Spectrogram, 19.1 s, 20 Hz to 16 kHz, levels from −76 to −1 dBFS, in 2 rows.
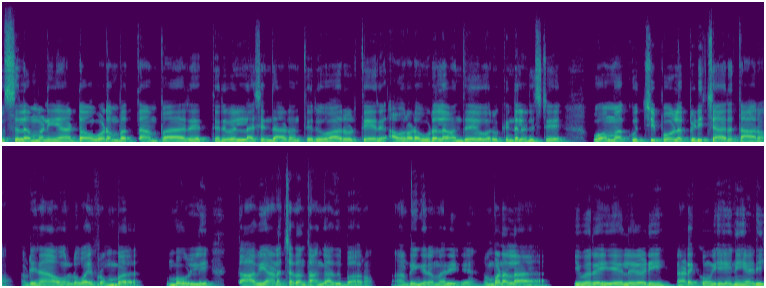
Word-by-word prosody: "உசில 140 +6 +3 0.2
மணியாட்டம் 140 +1 +1
உடம்பத்தான் 135 -3 0
பாரு, 115 +1 +2 0.2
தெருவில் 120 +4 +2
அசைந்தாடும் 130 +1 0
திருவாரூர் 115 +5 +2
தேரு." 120 -2 +1
அவரோட 110 0 +2
உடல 135 +6 +3
வந்து 115 +3 +2 0.2
ஒரு 105 -1 +1
கிண்டல் 125 +2 +2
அடிச்சிட்டு, 105 +2 0 0.6
"ஓம 160 +2 +1
குச்சி 140 +2 +1
போல 150 0 +2
பிடிச்சாரு 145 -1 +2
தாரம்." 105 +1 -1 0.2
அப்பிடீன்னா, 110 +6 -1
அவரோட 100 -2 -1
வைஃப் 130 +2 -1
ரொம்ப 110 +6 +1 0.6
ரொம்ப 110 +3 +2
ஒல்லி. 100 +6 +1 0.4
"தாவி 125 +5 +1
அணைச்சாதான் 130 +2 -1
தாங்காது 100 -1 -1
பாரம்" 95 0 -5 0.3
அப்பிடீங்கிற 100 0 -1
மாரி 105 -1 +1 0.4
ரொம்ப 130 +8 +1
நல்லா 150 -3 +1 0.7
"இவரு 145 +2 +2 0.2
7 130 +2 +2
அடி. 140 0 +1 0.3
நடக்கும் 135 +3 -1
ஏணியடி. 130 +1 +1
130 Hz, 120 wpm, -22 LUFS, 110-140 Hz, 0.7 s, உசில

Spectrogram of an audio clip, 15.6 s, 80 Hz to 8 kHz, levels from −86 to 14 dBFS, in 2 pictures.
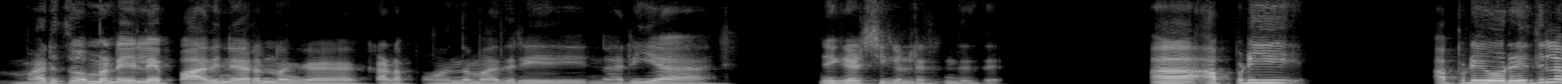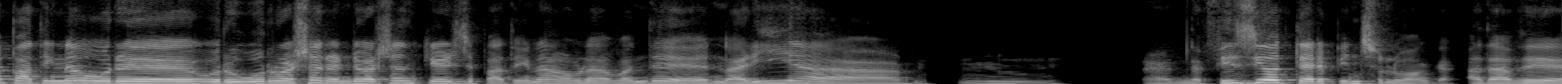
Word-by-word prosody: மருத்துவமனையிலயே 165 -2 +2
பாதி 145 +2 +4
நேரம் 150 -1 +1
நாங்க 130 -2 -2 0.3
கெடப்போம். 125 -3 -5
அந்த 130 +1 -2
மாதிரி 135 0 -3 0.4
நிறைய 140 +3 -3 0.9
நிகழ்ச்சிகள் 140 -3 -1
இருந்தது. 115 -2 -11 0.9
ஆ - - +7 0.3
அப்படி 245 +5 +1 0.9
அப்படி 225 +1 0
ஒரு 215 - +5
இதில 270 +5 +1
பார்த்தீங்கன்னா, 205 +1 +1
ஒரு 195 -1 +3 0.4
ஒரு 170 0 +2
ஒரு 195 - 0
வருஷம் 230 0 0
2 190 +1 0
வருஷம் 205 +3 -1
கழிச்சு 185 0 -3
பார்த்தீங்கன்னா, 155 +4 -5
அவனை 155 0 -4
வந்து 190 +5 -4 0.3
நிறைய 190 +9 -2 0.9
ம் 115 -1 -13 0.7
இந்த 130 0 -8
பிசியோதெரபி 205 -4 +4
ன்னு 175 +1 -3
சொல்வாக. 110 -6 -8
அதாவது 140 +3 -2
160 Hz, 125 wpm, -22 LUFS, 135-195 Hz, 0.9 s, ஆ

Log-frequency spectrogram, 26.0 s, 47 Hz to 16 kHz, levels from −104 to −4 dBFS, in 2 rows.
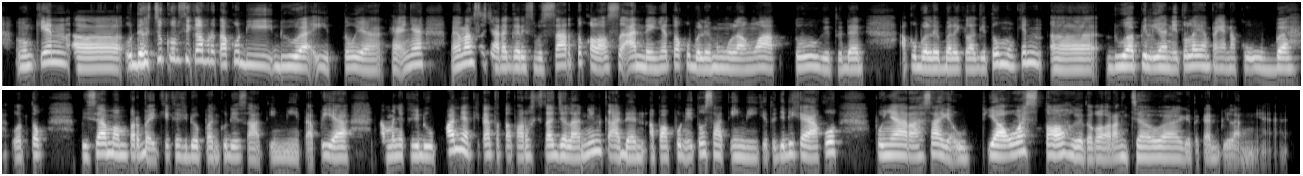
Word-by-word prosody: mungkin, 235 +7 0
eee, 170 0 +4
udah 220 +3 +6
cukup 310 +1 -4
sih, 300 - -4
Kak, 285 - +6
menurut 265 -3 -6
aku 265 +5 -3
di 205 -5 -5
2 185 -1 +3
itu 170 0 -5
ya, 150 -1 -3
kayaknya 210 +8 0 0.2
memang 220 +7 +4
secara 225 -8 -2
garis 175 0 -2
besar 200 +6 +2
tuh 235 - -6
kalau 160 -5 +3
seandainya 180 -2 +1
tuh 200 - 0
aku 205 - -8
boleh 165 -3 -1
mengulang 160 -2 -1
waktu 175 0 0 0.2
gitu 155 0 -8
dan 160 0 -3 0.3
aku 185 - -7
boleh 165 -1 +4
balik 160 0 -1
lagi 160 0 -3
tuh, 220 +6 -1
mungkin, 225 +3 -3
eee, 155 0 0
2 185 +2 +3
pilihan 180 -2 +2
itulah 195 +3 +1
yang 190 - -1
pengen 170 -1 -5
aku - - -6
ubah 170 0 0 0.2
untuk 180 +3 -4 0.3
bisa 200 +4 +5
memperbaiki 175 -5 -2
kehidupanku 160 -1 -5
di 160 - -3
saat 145 -3 -5
ini, 75 -2 -12
tapi 175 -2 -3
ya 155 0 +5 0.3
namanya 165 +2 -3
kehidupan 170 +9 +3
ya 225 - +2
kita 185 0 -3
tetap 170 -2 -7
harus 170 +1 -3
kita 175 - +1
jalanin 175 +6 +1
keadaan 160 -5 -2
apa 160 0 0
pun 175 +1 -6
itu 180 - -5
saat 185 -3 -2
ini 155 -2 -6
gitu, - - -13
jadi 165 +5 -3
kayak 165 -4 +6
aku 220 +4 +4 0.4
punya 180 -1 +4
rasa 170 +4 +2
ya 160 -3 -4
u 150 - -6 0.2
ya 175 -3 +9
uwes 220 +5 +2
toh 185 +1 +6
gitu 155 -2 -2
kalo 150 -1 0
orang 165 - -3
Jawa 155 -1 -1
gitu - - -12
kan 75 - -7
bilangnya. - - -14
170 Hz, 190 wpm, -23 LUFS, 160-190 Hz, 0.4 s, ya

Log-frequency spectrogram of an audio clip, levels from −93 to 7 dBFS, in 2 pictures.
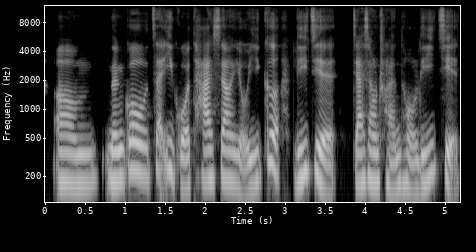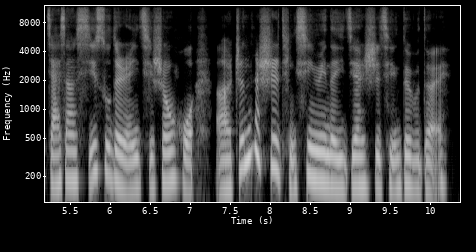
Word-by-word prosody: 嗯， 170 0 +1
能 185 0 +3
够 220 -1 +4
在 210 - -1
异 230 - 0
国 155 -4 +1
他 185 +3 +2
乡 185 -1 +2
有 160 - -2
一 160 +5 -1
个 260 0 +2
理 185 +4 +1
解 185 - +3 0.2
家 175 0 +1
乡 180 -2 +1
传 145 -3 -4
统、 165 -5 -3
理 180 +6 0
解 235 - -1
家 165 -1 -2
乡 180 0 -1
习 180 +2 -3
俗 220 -2 -2
的 180 -2 +2
人 145 -2 +1
一 155 - -1
起 155 0 -6
生 175 +3 0
活， 150 -6 -2 0.2
呃， 145 +2 -2
真 260 - +2
的 350 - +3
是 250 -4 0
挺 150 -7 -6
幸 190 +5 +2
运 175 -2 +4
的 160 - +3
一 150 0 +1
件 160 +2 0
事 160 0 -2
情， 150 0 -5
对 160 0 0
不 145 - -5
对？ 155 +3 -5
175 Hz, 255 characters per minute, -24 LUFS, 155-190 Hz, 0.2 s, 够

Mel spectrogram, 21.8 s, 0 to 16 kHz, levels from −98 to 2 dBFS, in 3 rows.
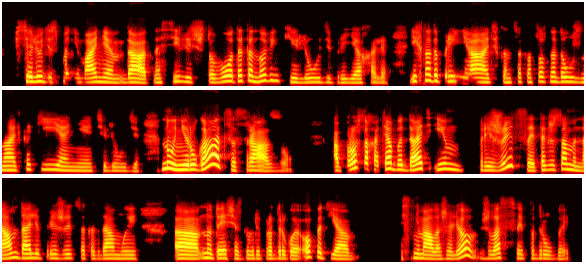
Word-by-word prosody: все 220 - -1
люди 210 -1 -2
с 195 - -12
пониманием, 185 -2 0
да, 180 -2 +7
относились, 180 +5 -6
что 175 0 -6
вот- 225 +5 +1
это 235 +1 +1
новенькие 235 -3 -5
люди 175 0 -7
приехали, 165 - -7 0.3
их 225 - -4
надо 255 -1 +2
принять, 190 -5 +1
в - - -20
конце 185 +1 -9
концов, 185 +2 -7
надо 200 -1 -2
узнать, 185 -2 -1
какие 210 -1 -6
они, 160 -1 -8
эти 160 +1 -15
люди. 155 -2 -13 0.3
Ну, 250 +1 +5
не 205 0 +4
ругаться 215 - +6
сразу, 155 -4 0 0.5
а - - +3
просто 260 -2 +2
хотя 210 +5 +3
бы 210 -3 -1
дать 230 +7 +5
им 220 -4 -4 0.2
прижиться. 185 - -2
И 160 - +1
так 195 +5 -4
же 200 - -5
самое 205 -4 0
нам 175 +6 +2
дали 190 0 +2
прижиться, 175 0 -10
когда 165 +1 -3
мы, 165 -1 -8 0.4
э-э, 165 -2 +7
ну, 200 +1 -1
это 175 -2 -2
я 175 - +2
сейчас 170 -1 -8
говорю 165 0 -8
про 165 +1 -6
другой 160 -2 -3
опыт. 225 +1 -1
Я 150 -4 0 0.7
снимала 165 -5 +1
жилье, 190 - 0
жила 170 +3 -2
со - - -26
своей 170 - -11
подругой 165 -3 -11
180 Hz, 165 wpm, -24 LUFS, 165-210 Hz, 0.7 s, да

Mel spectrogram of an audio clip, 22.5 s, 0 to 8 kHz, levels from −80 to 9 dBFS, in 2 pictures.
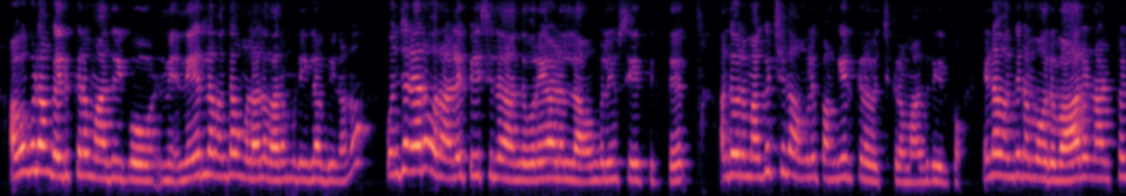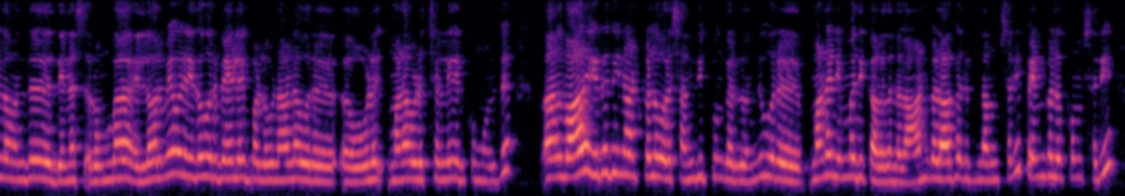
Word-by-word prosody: அவங்களும் 390 +4 +7
அங்க 335 -5 +3
இருக்குற 330 +2 +1
மாதிரி 275 0 +1
இப்போ 260 -1 +3 0.3
நே 245 - -4 0.2
நேர்ல 325 +3 +2
வந்து 330 +2 0
அவங்களால 280 -4 +3
வர 250 - +3
முடியல 255 0 0
அப்டின்னாலும், 245 - -6 0.3
கொஞ்ச 340 +3 -1
நேரம் 395 +1 +8
ஒரு 315 - +1
அலைபேசியில 305 +2 -2
அந்த 255 0 -3
உரையாடல்ல 265 -1 +2
அவங்களையும் 255 +3 -4
சேர்த்துக்கிட்டு, 250 -2 -5 0.5
அந்த 295 +3 -1
ஒரு 325 - +1
மகிழ்ச்சியில 370 +4 -2
அவங்களே 290 0 -5
பங்கேற்கிற 280 +1 -4
வச்சுக்கிற 230 0 -7
மாதிரி 220 +3 -5
இருக்கும். 210 -2 -14 0.2
ஏன்னா, 330 +3 +3
வந்து 310 +1 -3
நம்ம 290 -2 -1
ஒரு 260 - +2
வார 260 +4 +7
நாட்கள்ல 275 +1 -3
வந்து 260 +2 -3 0.2
தினசரி 245 +1 -4
ரொம்ப 245 +3 -6 0.3
எல்லோருமே 275 +7 -1
ஒரு 340 - 0
ஏதோ 300 - 0
ஒரு 290 - -6
வேலை 280 +1 -1
பழுனால 250 0 -2
ஒரு 240 -1 -1 0.4
ஒளி 255 +2 0 0.2
மன 255 +2 +1
உளைச்சல்லே 260 +1 -3
இருக்கும்பொழுது, 240 +4 -9 0.4
அ - - +4 0.2
வார 320 +4 +9
இறுதி 360 +1 -2
நாட்கள்ல 315 -2 -1
ஒரு 275 - -2
சந்திப்புங்கிறது 265 -1 -6
வந்து 250 +6 -11
ஒரு 270 -3 +2 0.3
மன 270 - +1
நிம்மதிக்காக 290 -5 -1
தான 220 -2 -4
அது. 210 - 0
ஆண்களாக 265 +1 +3
இருந்தாலும் 255 -1 -6
சரி, 415 +9 -6
பெண்களுக்கும் 290 -1 -4
சரி, 380 - -2
275 Hz, 175 wpm, -20 LUFS, 255-300 Hz, 0.5 s, வார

